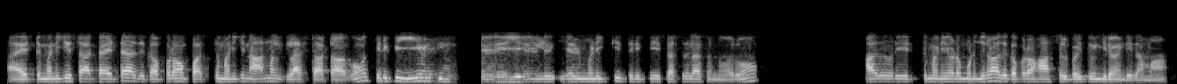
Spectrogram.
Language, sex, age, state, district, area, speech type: Tamil, male, 18-30, Tamil Nadu, Mayiladuthurai, urban, conversation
